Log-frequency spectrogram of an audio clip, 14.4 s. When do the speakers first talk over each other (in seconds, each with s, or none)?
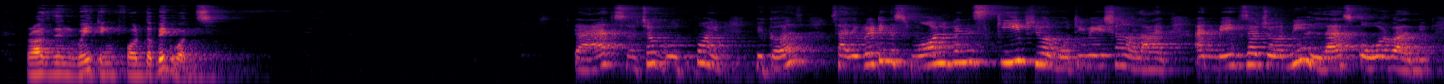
none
